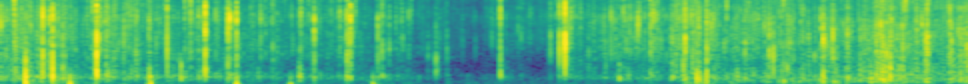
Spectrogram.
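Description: A soft foam sponge in clear plastic wrap is squeezed and crumpled by fingertips, crinkling the wrap. Rapid, bright crackles and crunchy snaps come in dense bursts, dip into a brief near-silence midway, then resume as a steadier rustling crinkle.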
